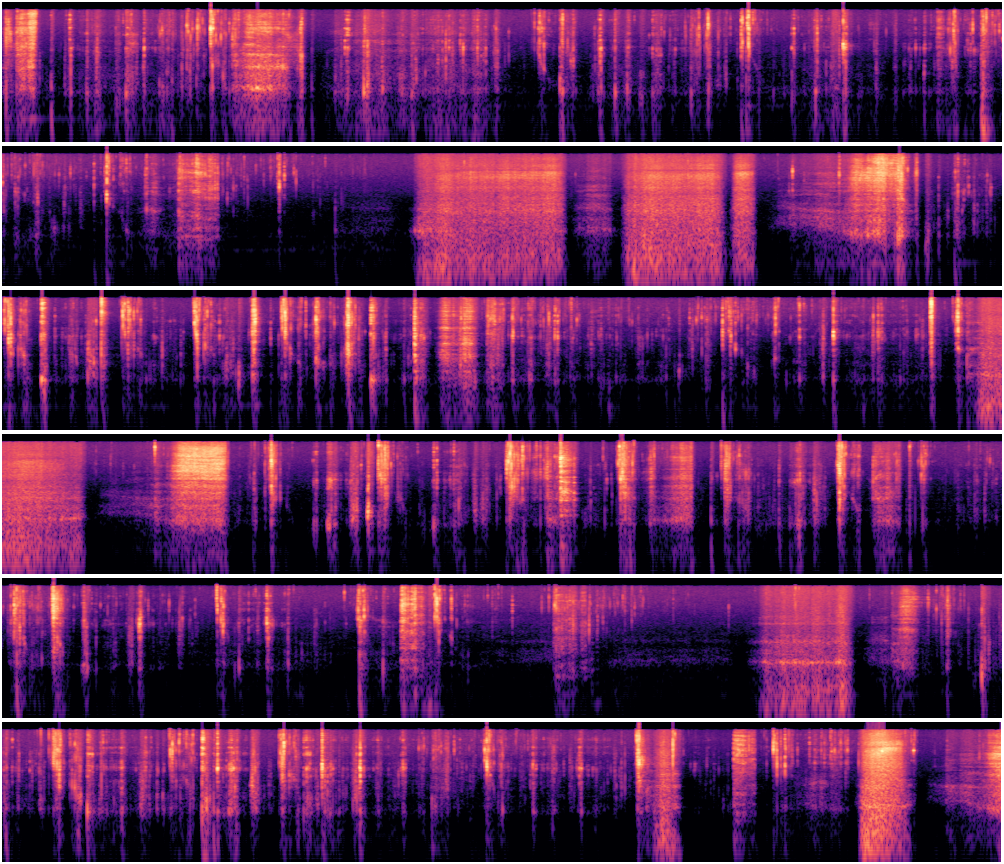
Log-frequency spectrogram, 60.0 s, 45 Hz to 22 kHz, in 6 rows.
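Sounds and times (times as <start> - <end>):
close chewing of noodles: 0.0 - 13.2, 17.9 - 29.8, 31.7 - 46.5, 47.6 - 59.9
noodle slurp: 18.4 - 19.1, 58.6 - 59.9.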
